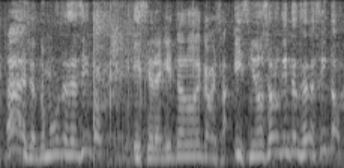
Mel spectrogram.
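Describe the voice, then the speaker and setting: A man's voice: very high-pitched, animated, racing, music in the background. An actor playing a folksy know-it-all man who preaches old ladies' wisdom in a TV comedy sketch. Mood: knowing, preachy. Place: TV studio sketch set.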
